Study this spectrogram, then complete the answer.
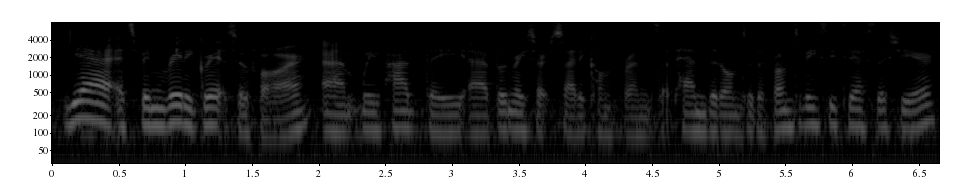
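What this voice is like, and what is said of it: Northern Irish accent. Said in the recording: “another Northern Ireland accent.”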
